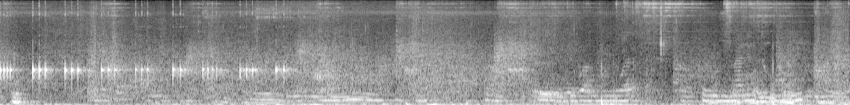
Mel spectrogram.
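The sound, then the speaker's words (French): A small frog croaks in quick, repeated high chirps over the first few seconds, fairly clear, with voices and other soft background sounds continuing underneath. “On entend une petite grenouille.”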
